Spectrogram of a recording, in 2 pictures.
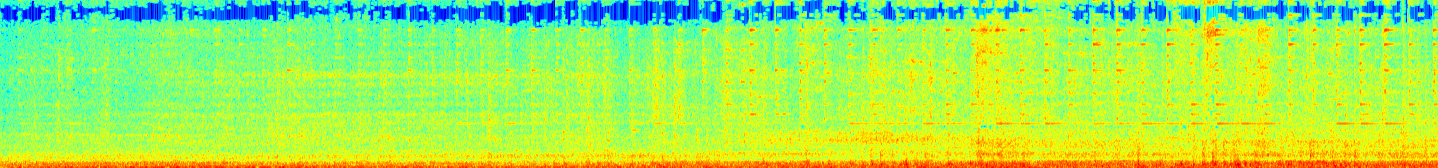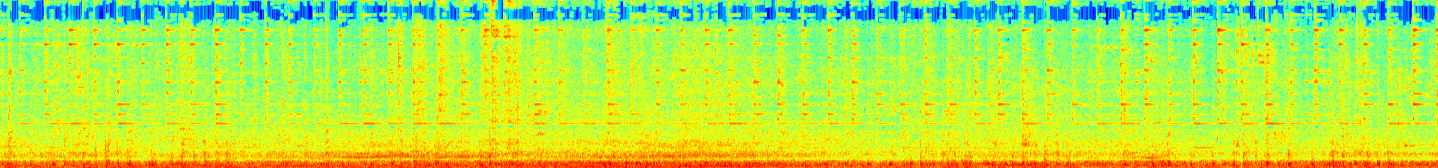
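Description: Napa Valley Wine Train's diesel locomotive and passenger cars passing: a steady low engine drone in the first few seconds, then, from about eight seconds in, wheels clicking and clattering over the rails.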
